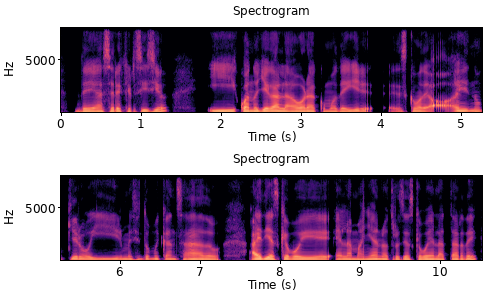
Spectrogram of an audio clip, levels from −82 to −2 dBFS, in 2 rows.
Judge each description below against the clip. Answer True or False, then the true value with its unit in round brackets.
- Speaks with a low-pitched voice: True (110 Hz)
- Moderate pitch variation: False (2.2 semitones)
